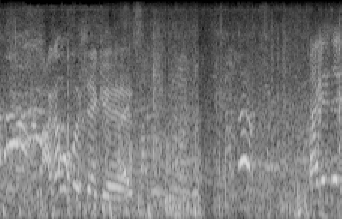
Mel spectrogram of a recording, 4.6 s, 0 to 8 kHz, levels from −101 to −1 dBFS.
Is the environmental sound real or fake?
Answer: real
